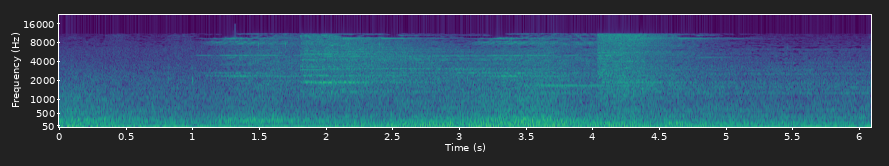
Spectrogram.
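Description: A magic spell shimmers and chimes.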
